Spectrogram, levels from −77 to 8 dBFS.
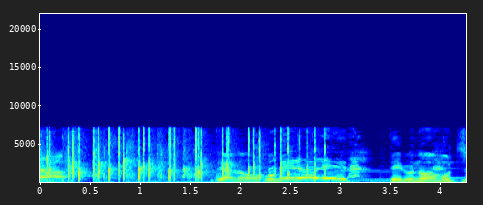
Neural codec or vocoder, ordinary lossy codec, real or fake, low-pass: none; MP3, 64 kbps; real; 7.2 kHz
